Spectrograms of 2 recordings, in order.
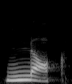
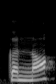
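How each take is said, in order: First: The word begins with an n sound. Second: The word begins with a k sound. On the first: The speaker calls it right. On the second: The speaker calls it wrong. "कनॉक नहीं"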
